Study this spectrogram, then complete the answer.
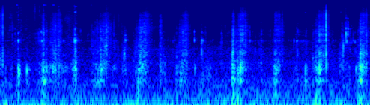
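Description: Crunchy pumpkin-flavored cereal chewed up close, with loud repeated crisp crunches and bites in an uneven rhythm, alone with no talk.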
